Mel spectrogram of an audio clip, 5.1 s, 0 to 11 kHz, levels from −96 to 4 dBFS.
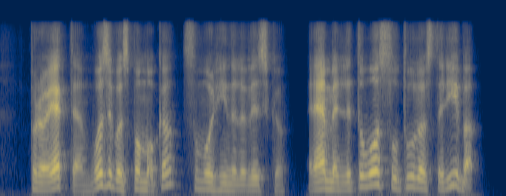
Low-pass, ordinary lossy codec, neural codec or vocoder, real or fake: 7.2 kHz; MP3, 64 kbps; codec, 16 kHz, 0.2 kbps, FocalCodec; fake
